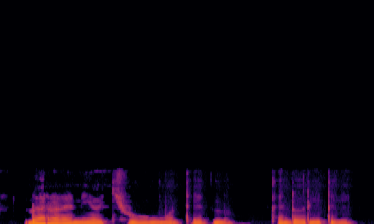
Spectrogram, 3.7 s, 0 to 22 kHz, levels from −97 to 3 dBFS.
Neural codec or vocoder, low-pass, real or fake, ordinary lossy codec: none; 5.4 kHz; real; none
